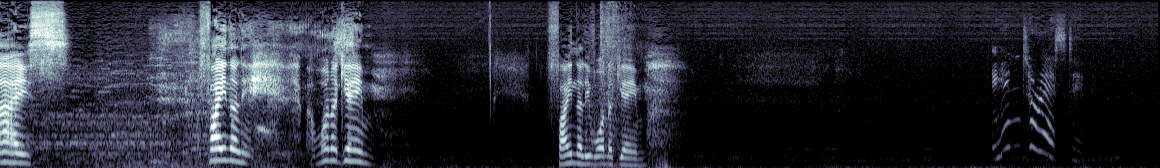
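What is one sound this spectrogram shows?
A young man speaks excitedly into a close microphone, his voice rising and falling.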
